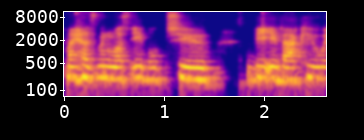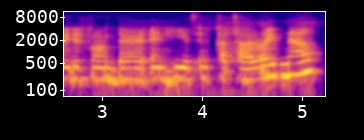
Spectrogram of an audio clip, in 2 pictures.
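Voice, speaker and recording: Young woman from afghanistan, mid-pitched, talking heartfelt and conversational on a call. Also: fairly even intonation, moderate pace, a little hiss or hum, low-quality recording. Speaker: speaker at a community briefing. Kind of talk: personal testimony on a video call. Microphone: video call.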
